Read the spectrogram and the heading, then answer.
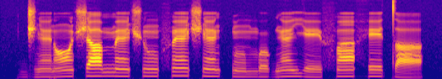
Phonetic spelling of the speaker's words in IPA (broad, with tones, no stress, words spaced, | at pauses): d͡ʒɛ̃˨ɾɔ̃˧ʃa˦ mɛ̃˧ʃũ˧fɛ̃˦ʃɛ̃˧ k͡pũ˨mo˨ɡɛ̃˧ je˨ fã˧he˧ta˨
